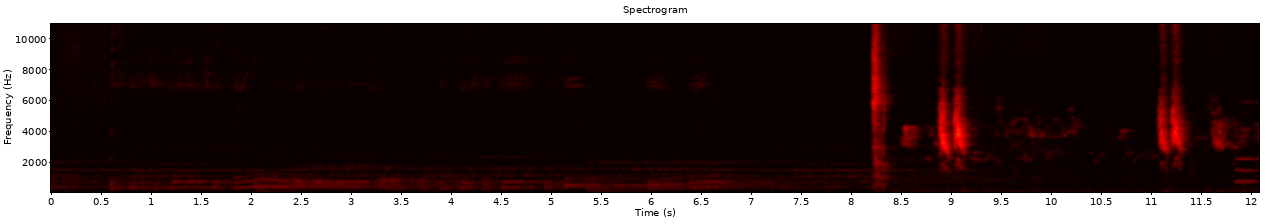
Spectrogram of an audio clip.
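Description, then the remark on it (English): Gentle music plays for several seconds, then cuts to an outdoor backyard ambience where birds chirp in a few short, bright bursts, moderately loud against a soft background hiss. “Do you have birds around you? I do. I'm in my backyard.”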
